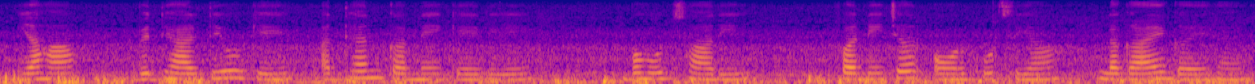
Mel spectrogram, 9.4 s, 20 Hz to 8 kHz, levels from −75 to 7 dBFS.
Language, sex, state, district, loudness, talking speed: Hindi, male, Rajasthan, Bikaner, -19 LUFS, 95 wpm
